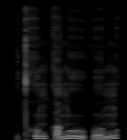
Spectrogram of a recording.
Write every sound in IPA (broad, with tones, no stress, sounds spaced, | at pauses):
t̪ʰ ʊ˧ ŋ k ɐ˨˥ ŋ uː˨˩ p ʊ˨˥ ŋ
